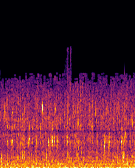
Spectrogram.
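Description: Battered salmon belly strips deep-frying in hot oil: a steady bubbling sizzle.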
